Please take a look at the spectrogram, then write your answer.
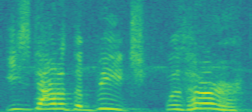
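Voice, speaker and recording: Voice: sits high, normal speed, pushed and bright. A performer playing an eager, nosy young boy in an old radio drama, colloquial and pushy. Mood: breathless, urgent. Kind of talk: 1940s radio acting. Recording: noisy old radio recording.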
